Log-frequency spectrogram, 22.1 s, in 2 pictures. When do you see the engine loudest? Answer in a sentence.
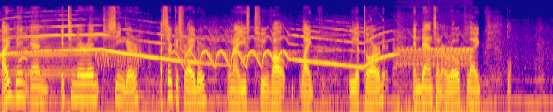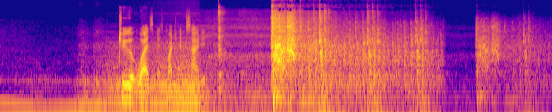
The loudest moment of the engine is at 17 seconds.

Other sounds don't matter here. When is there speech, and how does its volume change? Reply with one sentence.
You can hear the speech from 0.0 to 10.2 s, at a steady volume; and briefly from 13.4 to 15.3 s.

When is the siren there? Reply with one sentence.
You can hear the siren from 0.0 to 9.5 s.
